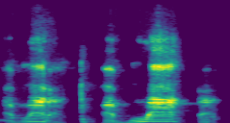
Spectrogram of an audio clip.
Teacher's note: the syllable before the R, that's going to be stressed.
